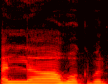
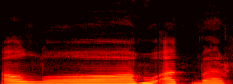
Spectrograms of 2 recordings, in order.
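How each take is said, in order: First: The L in Allahu is light and thin. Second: The L in Allahu is heavy and thick. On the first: The speaker calls it wrong. "अब अल्लाहु अकबर भी गलत है" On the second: The speaker calls it right. "सही तरीका क्या है?"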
